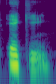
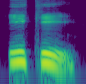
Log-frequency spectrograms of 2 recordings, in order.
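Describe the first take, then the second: First: The first vowel is a short ih sound. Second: The first vowel is a long ee sound. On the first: The speaker calls it wrong. "not Icky" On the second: The speaker calls it right. "I is pronounced E, like E E. So it's Iki"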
